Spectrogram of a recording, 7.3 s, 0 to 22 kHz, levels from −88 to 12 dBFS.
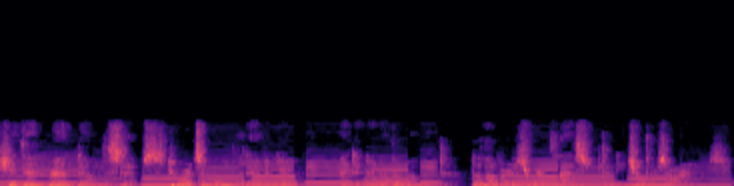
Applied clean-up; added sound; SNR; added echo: none; Wind instrument, woodwind instrument; 7 dB; reverberation time 0.1 s.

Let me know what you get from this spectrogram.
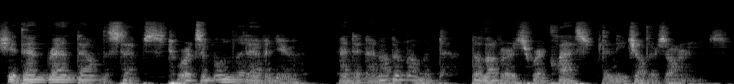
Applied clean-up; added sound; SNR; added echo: neural mask model DeepFilterNet 3.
